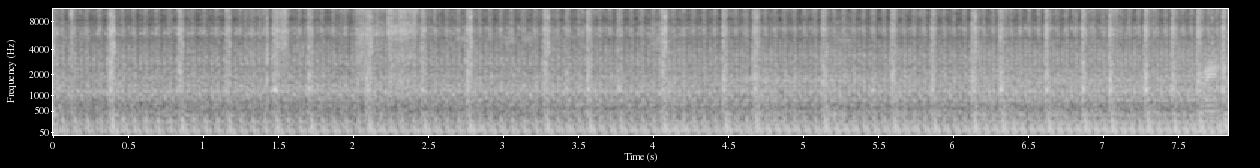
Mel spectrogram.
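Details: Brand-new Harbor Freight Predator 3500 generator, hard starting warm or cold: repeated cranking chatter with low uneven churn that never catches; passes load tests once running, cause unconfirmed.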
